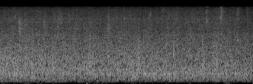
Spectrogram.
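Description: Steady rain falls in a visual novel video game, a constant dense hiss of drops hitting a surface, even and uninterrupted with no voices.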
